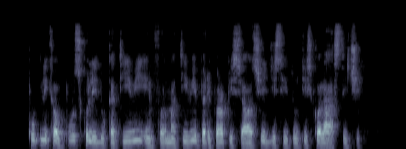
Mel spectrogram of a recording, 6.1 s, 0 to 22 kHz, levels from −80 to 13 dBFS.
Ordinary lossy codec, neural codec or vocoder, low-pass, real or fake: MP3, 48 kbps; none; 10.8 kHz; real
